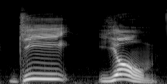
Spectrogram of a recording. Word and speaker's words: Guillaume: Side note, my name is pronounced Guillaume. Oh, Guillaume. I should have known that. Like Robert Guillaume.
